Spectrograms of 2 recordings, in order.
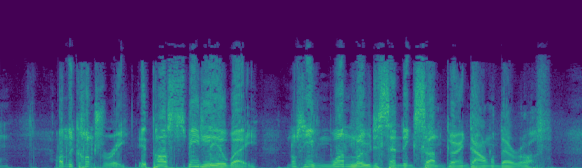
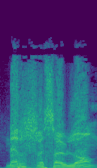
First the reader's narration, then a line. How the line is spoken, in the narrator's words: said Cecily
